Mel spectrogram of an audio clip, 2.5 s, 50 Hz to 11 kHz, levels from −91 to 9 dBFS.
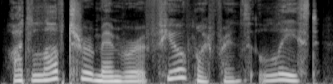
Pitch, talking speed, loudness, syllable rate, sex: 210 Hz, 265 wpm, -17 LUFS, 5.7 syllables/s, female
